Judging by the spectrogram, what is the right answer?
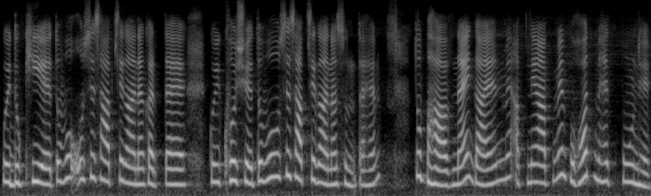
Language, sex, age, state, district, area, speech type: Hindi, female, 18-30, Madhya Pradesh, Jabalpur, urban, spontaneous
